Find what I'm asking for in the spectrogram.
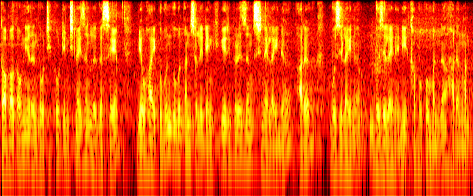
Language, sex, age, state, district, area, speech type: Bodo, male, 45-60, Assam, Baksa, urban, spontaneous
